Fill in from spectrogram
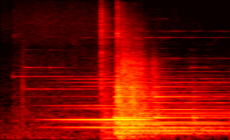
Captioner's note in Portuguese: batida de porta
